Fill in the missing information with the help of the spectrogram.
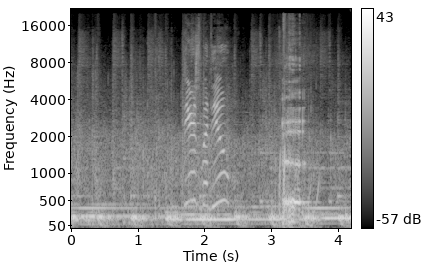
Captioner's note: sighs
